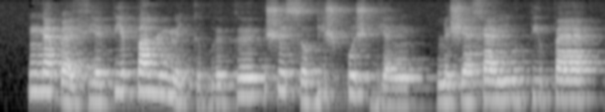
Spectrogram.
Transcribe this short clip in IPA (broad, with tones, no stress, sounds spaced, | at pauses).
ŋ æ˥ ɓ æ˩ fʲ æ˨ pʲ æ˥ p a˥ ɳ ʏ˦ ŋ ɭ i˩ k ʏ˩ b ø˨ k ø˥ | ʃ ø˦ s o˩ bʲ ø˦ ʃ p o˦ ʃ bʲ a˩ ŋ | ɳ ə˨ ʃ æ˦ x æ˦ ŋ u˦ pʲ u˦ p æ˥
